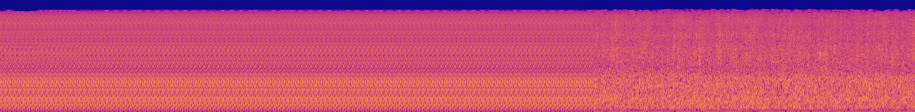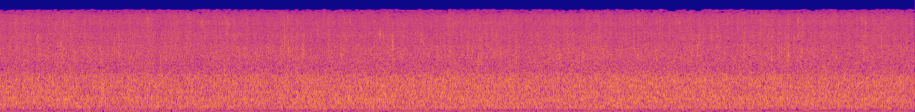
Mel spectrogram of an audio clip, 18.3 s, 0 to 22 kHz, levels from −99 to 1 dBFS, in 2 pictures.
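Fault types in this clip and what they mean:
System hang loop: the computer or its audio driver stalled while the playback hardware kept replaying the last filled ring buffer, so one 46.44 ms slice of sound repeats exactly, well over a hundred times. At that length the repetition fuses into a rough, steady buzz at about 21.5 Hz, which fits a 2048-sample buffer. The loop is already running when the clip begins and lasts until 5.96 s.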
